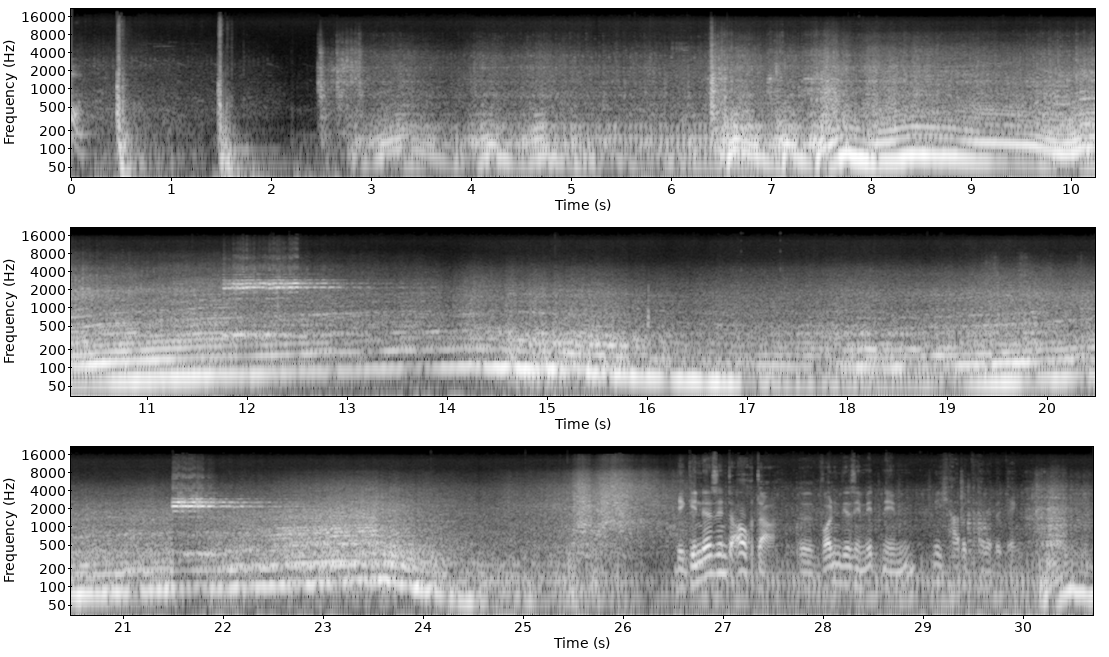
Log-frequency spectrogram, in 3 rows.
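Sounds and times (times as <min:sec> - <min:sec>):
speech: 0:00.0 - 0:00.2, 0:26.7 - 0:30.6
car engine starting and revving as it pulls away: 0:00.2 - 0:29.4, 0:30.0 - 0:30.7
car door thuds: 0:00.3 - 0:02.5.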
